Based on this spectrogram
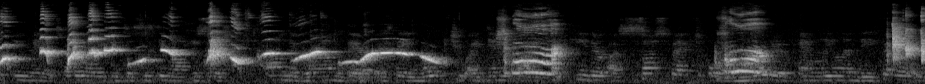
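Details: Nala, a one-year-old female African grey parrot, babbling a steady stream of speech-like chatter, phrases like 'wanna come with me', mixed with rising and falling whistles and clicks, in a small room.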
